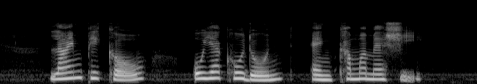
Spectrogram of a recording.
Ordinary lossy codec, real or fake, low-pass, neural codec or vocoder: none; real; 7.2 kHz; none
